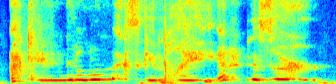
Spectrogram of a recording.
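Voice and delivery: mock whine. Comic whine over prices.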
